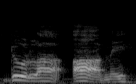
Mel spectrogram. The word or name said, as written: dula7A7ami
